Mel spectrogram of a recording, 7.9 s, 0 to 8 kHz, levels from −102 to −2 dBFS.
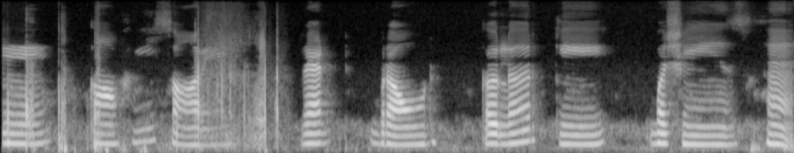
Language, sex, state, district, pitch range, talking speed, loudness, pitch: Hindi, female, Punjab, Fazilka, 175-195 Hz, 70 wpm, -21 LUFS, 185 Hz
